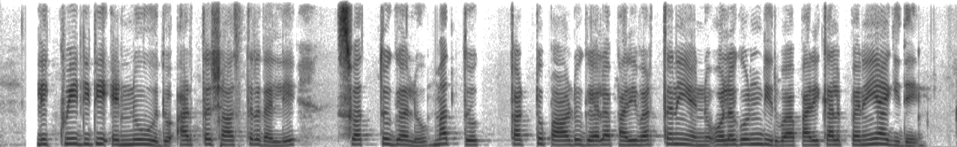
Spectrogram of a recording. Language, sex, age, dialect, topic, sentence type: Kannada, female, 36-40, Coastal/Dakshin, banking, statement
